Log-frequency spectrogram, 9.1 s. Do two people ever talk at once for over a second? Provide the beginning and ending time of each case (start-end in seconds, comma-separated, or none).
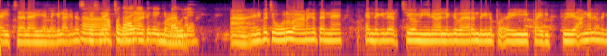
1.3-2.8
